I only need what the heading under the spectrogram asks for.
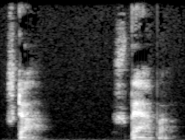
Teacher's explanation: wir machen erst den Mund nach vorne und dann kommt der Sch-Laut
